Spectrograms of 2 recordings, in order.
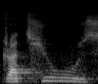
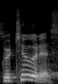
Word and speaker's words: gratuitous: and bloody uh it is not it's not gratus violence if I if that's so how do you pronounce that word don't speak your language what word grat gratuitous gratuitous oh gratuitous grous it's not it's not like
